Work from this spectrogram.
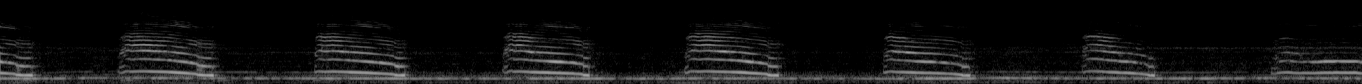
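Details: Cat meowing after hunting a mouse, with drawn-out, falling meows repeated roughly every two seconds, about seven in all, over a steady low electrical hum.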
